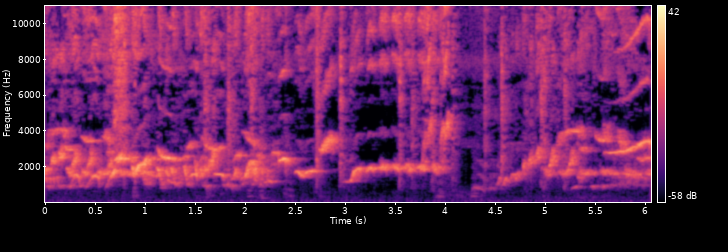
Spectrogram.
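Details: White-rumped shama from Pining, Gayo Lues regency, Aceh, kept in a cage and fighting; dense burst of sharp chattering notes, then clear rising whistles, a brief pause, and more upward-sweeping whistled phrases.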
